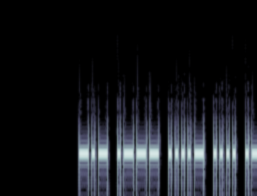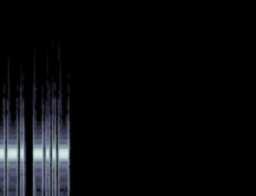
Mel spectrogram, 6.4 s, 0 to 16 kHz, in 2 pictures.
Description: Morse code, heard as a keyed tone, about 30 wpm, 700 Hz. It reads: KJ4HPX
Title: USA Call Signs 30wpm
